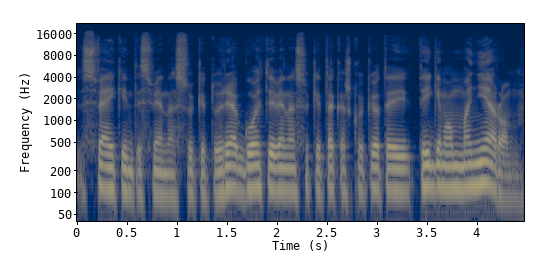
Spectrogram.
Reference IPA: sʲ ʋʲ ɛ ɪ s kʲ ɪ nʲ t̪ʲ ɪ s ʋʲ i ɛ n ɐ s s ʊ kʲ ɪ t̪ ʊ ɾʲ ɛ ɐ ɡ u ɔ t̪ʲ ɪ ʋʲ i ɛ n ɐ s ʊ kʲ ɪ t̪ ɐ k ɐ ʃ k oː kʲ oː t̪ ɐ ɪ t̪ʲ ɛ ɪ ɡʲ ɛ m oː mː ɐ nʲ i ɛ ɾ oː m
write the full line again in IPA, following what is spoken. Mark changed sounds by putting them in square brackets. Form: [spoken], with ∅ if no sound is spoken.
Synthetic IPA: sʲ ʋʲ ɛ ɪ [∅] kʲ ɪ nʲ t̪ʲ ɪ s ʋʲ i ɛ n ɐ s s ʊ kʲ ɪ t̪ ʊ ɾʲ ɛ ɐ ɡ u ɔ t̪ʲ ɪ ʋʲ i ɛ n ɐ s ʊ kʲ ɪ t̪ ɐ k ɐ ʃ k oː kʲ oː t̪ ɐ ɪ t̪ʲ ɛ ɪ ɡʲ ɛ m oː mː ɐ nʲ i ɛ ɾ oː m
